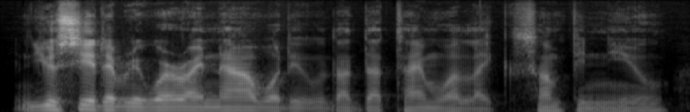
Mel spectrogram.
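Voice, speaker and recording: A man's voice: lowish voice, clear, resonant tone. Middle-aged man telling a story. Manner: animated, acts out quoted voices, halting restarts. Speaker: podcast co-host. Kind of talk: casual storytelling chat.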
